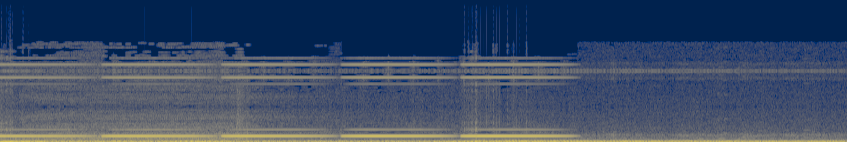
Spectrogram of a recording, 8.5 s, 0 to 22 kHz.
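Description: The 2008 Jeep Wrangler's 3.8-litre pushrod V6 starting and settling into idle. Over it, the dashboard warning chime plays one high tone in five long beeps that stop about six seconds in.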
